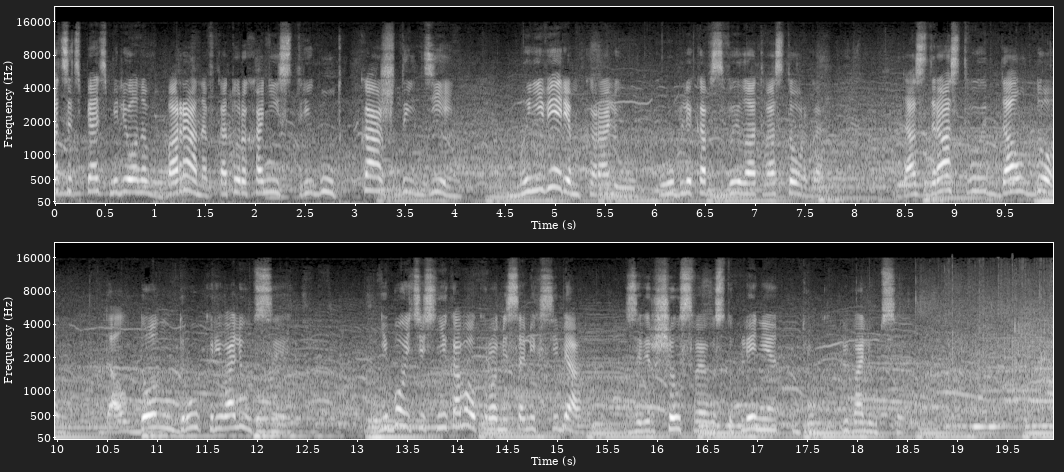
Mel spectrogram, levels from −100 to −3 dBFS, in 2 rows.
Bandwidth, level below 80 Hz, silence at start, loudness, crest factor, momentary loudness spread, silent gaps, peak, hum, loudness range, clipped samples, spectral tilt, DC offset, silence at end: 16 kHz; -32 dBFS; 0 s; -17 LUFS; 16 dB; 11 LU; none; 0 dBFS; none; 3 LU; under 0.1%; -4 dB/octave; under 0.1%; 0 s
